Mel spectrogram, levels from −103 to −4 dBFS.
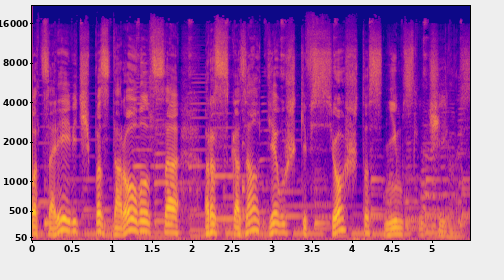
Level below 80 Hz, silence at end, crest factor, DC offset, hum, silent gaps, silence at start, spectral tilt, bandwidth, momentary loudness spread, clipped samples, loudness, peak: -48 dBFS; 0 s; 16 dB; 0.1%; none; none; 0 s; -5 dB/octave; 18.5 kHz; 10 LU; under 0.1%; -25 LUFS; -8 dBFS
